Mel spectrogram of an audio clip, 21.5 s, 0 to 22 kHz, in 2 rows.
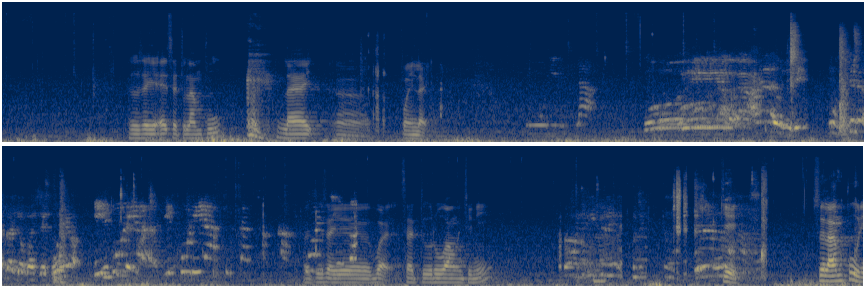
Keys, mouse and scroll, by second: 0.8 x, 6.5-6.9 scroll up 1, 6.9 shift+middle click, 7.2 ctrl+s, 10.9 shift+a, 11.3-11.6 scroll down 1, 11.6 s, 12.5 click, 13.1 Tab, 13.4 2, 13.5 click, 14.4 e, 15.3 click, 15.4 Tab, 16.5 click, 16.5 g, 17.3 click, 17.7 z, 18.2 shift+middle click, 18.5 alt+a, 19.8 Escape, 20.4 click, 20.7 scroll up 1.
